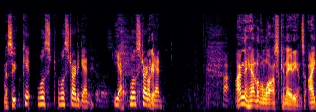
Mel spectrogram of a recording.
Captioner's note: speaking French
